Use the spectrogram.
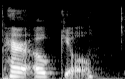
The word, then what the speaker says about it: parochial: So the property sold in 1923 for conversion to I had to look up this pronunciation, parochial institute.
